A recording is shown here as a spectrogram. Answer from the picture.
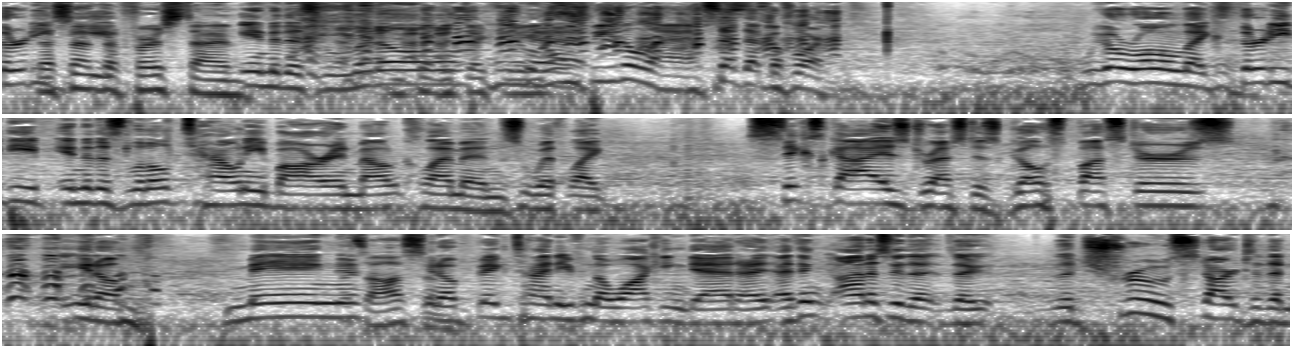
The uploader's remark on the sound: Podcast Detroit live from Michigan Comic Book Expo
